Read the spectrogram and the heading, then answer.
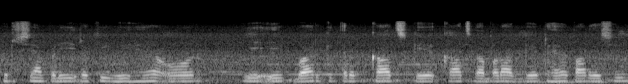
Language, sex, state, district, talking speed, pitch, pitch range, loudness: Hindi, male, Rajasthan, Bikaner, 200 wpm, 145 Hz, 140-150 Hz, -20 LUFS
